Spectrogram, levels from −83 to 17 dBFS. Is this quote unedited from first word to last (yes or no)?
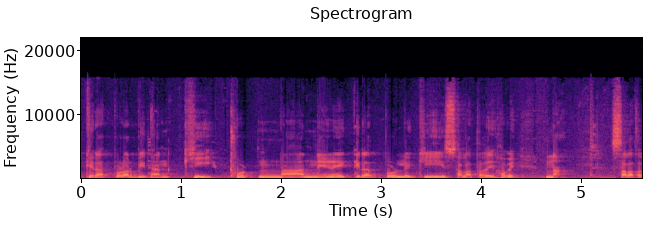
yes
